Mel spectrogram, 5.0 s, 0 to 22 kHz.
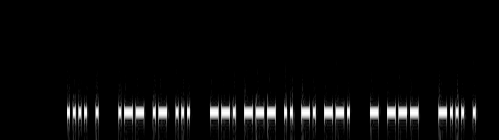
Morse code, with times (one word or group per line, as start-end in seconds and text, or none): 0.7-1.0 HE
1.2-1.9 WAS
2.1-3.5 GOING
3.7-4.2 TO
4.4-4.8 BE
